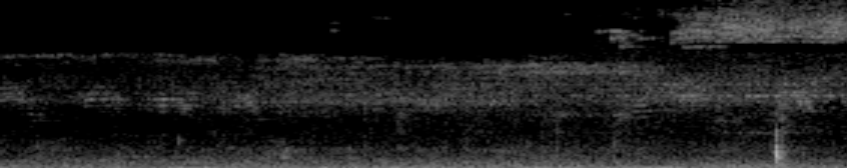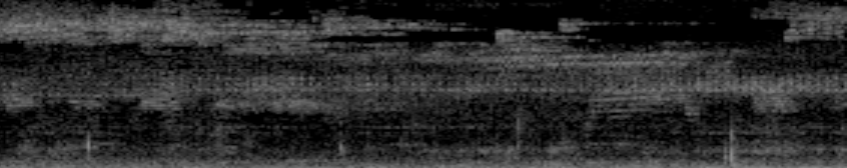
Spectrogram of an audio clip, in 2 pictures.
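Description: Summer cicadas in the roadside trees, a steady high-pitched buzzing chorus that grows stronger a few seconds in, over low street ambience. A single sharp click sounds about five seconds in.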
